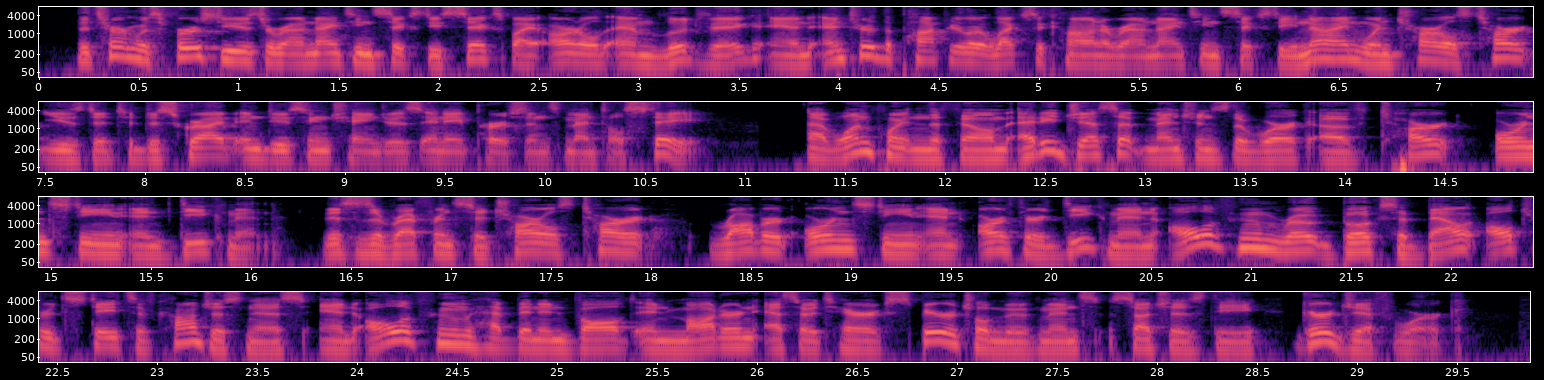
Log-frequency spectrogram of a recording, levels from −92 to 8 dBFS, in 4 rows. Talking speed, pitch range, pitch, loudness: 175 wpm, 95-120 Hz, 105 Hz, -28 LUFS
